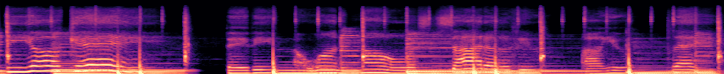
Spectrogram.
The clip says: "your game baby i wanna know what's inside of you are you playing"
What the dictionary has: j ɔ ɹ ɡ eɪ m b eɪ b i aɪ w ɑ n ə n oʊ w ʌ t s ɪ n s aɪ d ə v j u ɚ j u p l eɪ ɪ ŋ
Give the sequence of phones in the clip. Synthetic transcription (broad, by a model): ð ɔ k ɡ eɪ b eɪ b i aɪ w ɑ n ə n oʊ w ʌ t s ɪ s aɪ d ə v j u ɚ j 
